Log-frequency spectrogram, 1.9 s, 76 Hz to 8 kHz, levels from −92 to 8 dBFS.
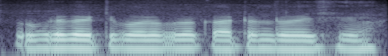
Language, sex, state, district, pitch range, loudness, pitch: Bengali, male, West Bengal, Cooch Behar, 145-150 Hz, -15 LUFS, 145 Hz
